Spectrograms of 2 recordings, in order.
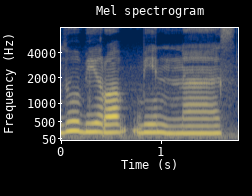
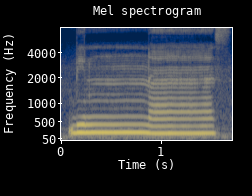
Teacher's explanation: ya ayat pertamanya ini sampai sini Ule ruby robbinnas Nah jadi pas mengatakan binnas ditahan terlebih dahulu jangan langsung ke Ungu zubirobinas Nah kalau bisa ditahan binas oke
